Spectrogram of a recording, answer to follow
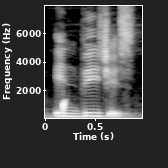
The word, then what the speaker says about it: envisage: And then envisage. How do you say that? Envisage. Envisage. Like envisage. In, right? Not en. Envisage.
